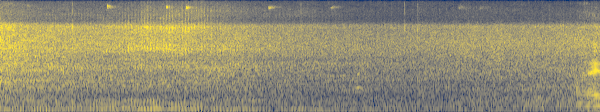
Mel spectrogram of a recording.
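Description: Steady engine and road noise of a slowly moving vehicle in street traffic, a little louder in the first couple of seconds as a motorcycle passes close by.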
